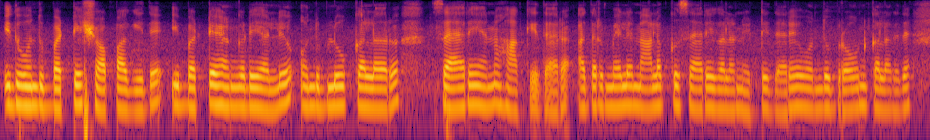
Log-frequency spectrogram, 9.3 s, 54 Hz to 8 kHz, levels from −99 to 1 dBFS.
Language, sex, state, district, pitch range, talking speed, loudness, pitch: Kannada, female, Karnataka, Mysore, 170-185 Hz, 155 wpm, -18 LUFS, 180 Hz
